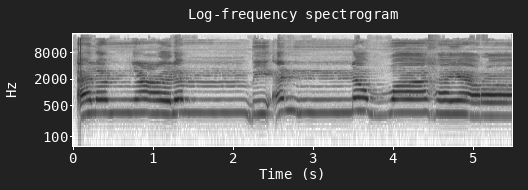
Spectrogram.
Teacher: മീം സാക്കിനയ്ക്ക് ശേഷം ബ വന്നു കഴിഞ്ഞാൽ മീം സാക്കിനയെ മറച്ചു വെച്ചിട്ട് മണിച്ചോതി കൊടുക്കുക · അലം ഇവിടെ മീമിന് ഹാഫ് സുക്കൂന് കൊടുത്തിട്ട് ഉച്ചരിക്കുക. ഐനിനും ഹാഫ് സുക്കൂന് കൊടുക്കുക കേട്ടോ. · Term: ഇഖ്ഫാഉ ഷഫവി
